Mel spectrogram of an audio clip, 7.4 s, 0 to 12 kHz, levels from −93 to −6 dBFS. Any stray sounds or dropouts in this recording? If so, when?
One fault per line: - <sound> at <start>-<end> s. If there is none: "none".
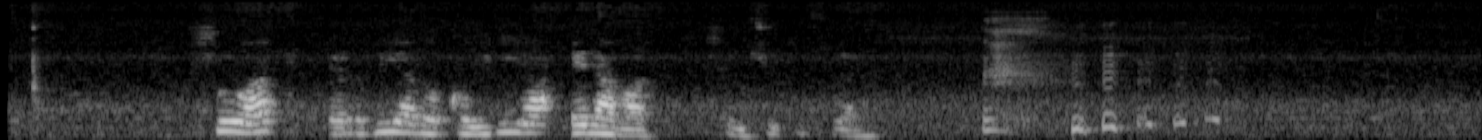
- laugh at 4.9-6.2 s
